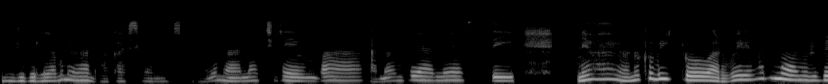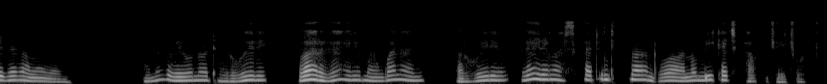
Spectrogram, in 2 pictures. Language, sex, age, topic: Ndau, female, 25-35, health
